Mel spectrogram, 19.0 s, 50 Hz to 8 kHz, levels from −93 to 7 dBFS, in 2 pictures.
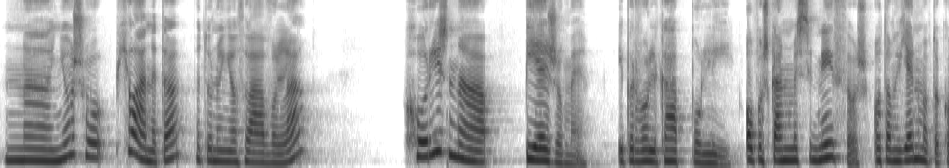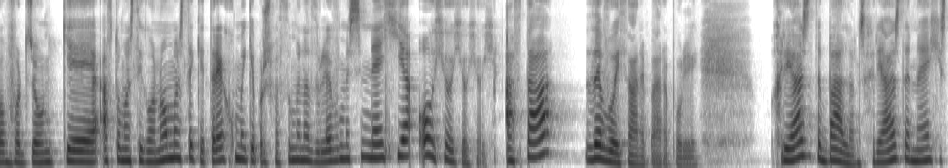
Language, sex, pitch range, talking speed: Greek, female, 180-230 Hz, 145 wpm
